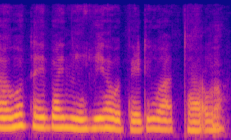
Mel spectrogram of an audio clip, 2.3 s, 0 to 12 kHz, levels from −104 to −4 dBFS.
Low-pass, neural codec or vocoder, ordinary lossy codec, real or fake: 10.8 kHz; codec, 24 kHz, 1.5 kbps, HILCodec; none; fake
